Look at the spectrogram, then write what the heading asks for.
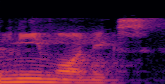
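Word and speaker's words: mnemonics: जिसको हम निमोनिक्स कहते हैं। एम is silent in this situation, that is called निमोनिक्स।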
